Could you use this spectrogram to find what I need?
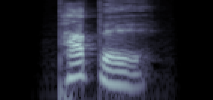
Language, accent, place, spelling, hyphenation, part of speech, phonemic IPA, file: German, Germany, Berlin, Pappel, Pap‧pel, noun, /ˈpapl̩/, De-Pappel.ogg
- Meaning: poplar, cottonwood (Populus spp.)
